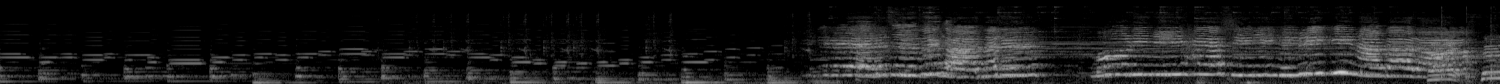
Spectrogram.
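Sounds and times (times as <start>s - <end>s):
soft instrumental notes: 0.0s - 15.0s
children singing: 8.1s - 15.0s.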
